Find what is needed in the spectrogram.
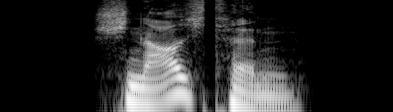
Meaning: inflection of schnarchen: 1. first/third-person plural preterite 2. first/third-person plural subjunctive II
- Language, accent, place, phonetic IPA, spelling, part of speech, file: German, Germany, Berlin, [ˈʃnaʁçtn̩], schnarchten, verb, De-schnarchten.ogg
